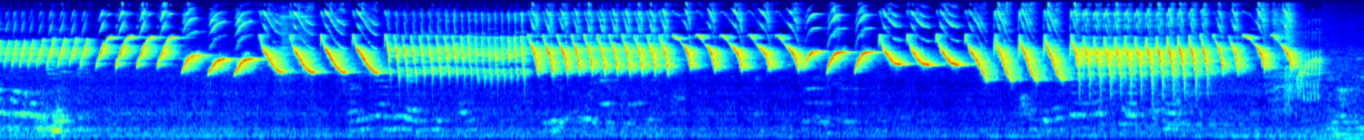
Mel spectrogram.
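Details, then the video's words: Caged champion canary with loud, tightly spaced song, used to lure reluctant singers: long rapid rolling trills, repeated high swept notes several per second, and sharp buzzy bursts, sustained without pause. "PANCINGAN KENARI MACET || JEDA RAPET || SUARA LANTANG || SUARA ASLI KENARI JUARA."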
